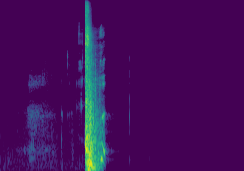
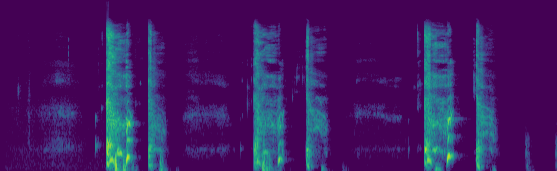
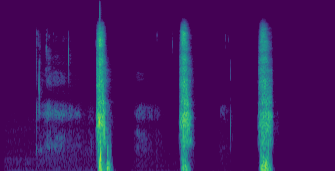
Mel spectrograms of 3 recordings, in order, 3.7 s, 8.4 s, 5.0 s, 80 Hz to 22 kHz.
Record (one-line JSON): {"cough_length": "3.7 s", "cough_amplitude": 32768, "cough_signal_mean_std_ratio": 0.19, "three_cough_length": "8.4 s", "three_cough_amplitude": 31372, "three_cough_signal_mean_std_ratio": 0.26, "exhalation_length": "5.0 s", "exhalation_amplitude": 32768, "exhalation_signal_mean_std_ratio": 0.23, "survey_phase": "beta (2021-08-13 to 2022-03-07)", "age": "18-44", "gender": "Female", "wearing_mask": "No", "symptom_cough_any": true, "symptom_runny_or_blocked_nose": true, "symptom_sore_throat": true, "symptom_fatigue": true, "symptom_headache": true, "symptom_onset": "3 days", "smoker_status": "Never smoked", "respiratory_condition_asthma": false, "respiratory_condition_other": false, "recruitment_source": "Test and Trace", "submission_delay": "1 day", "covid_test_result": "Positive", "covid_test_method": "RT-qPCR", "covid_ct_value": 18.8, "covid_ct_gene": "ORF1ab gene", "covid_ct_mean": 19.3, "covid_viral_load": "480000 copies/ml", "covid_viral_load_category": "Low viral load (10K-1M copies/ml)"}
